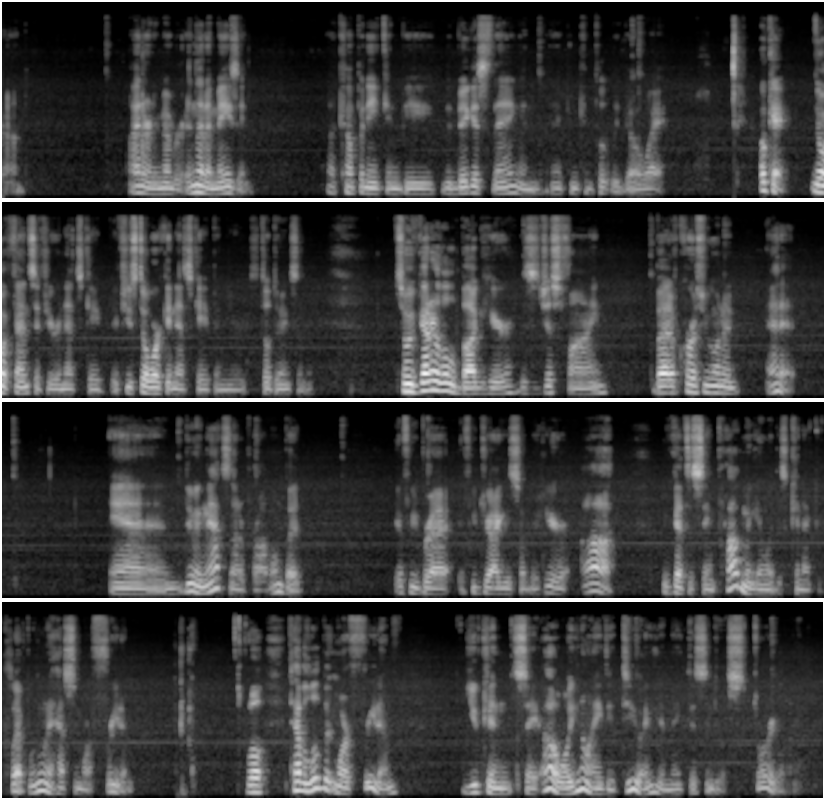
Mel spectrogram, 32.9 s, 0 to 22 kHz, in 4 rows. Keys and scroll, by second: 15.7 a, 27.0 super+z.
